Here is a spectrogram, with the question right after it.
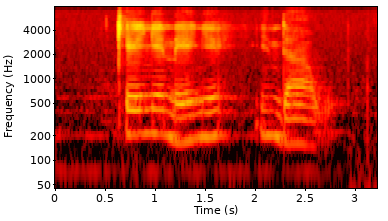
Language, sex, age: South Ndebele, female, 25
